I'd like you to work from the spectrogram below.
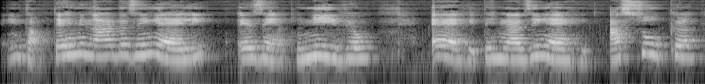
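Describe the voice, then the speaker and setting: A woman's voice: on the high side, fairly bright tone, reverberant. A Brazilian Portuguese-speaking woman teaching a recorded lesson to young children, patient and affectionate, explaining step by step with frequent "é" hesitations. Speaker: primary school teacher.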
